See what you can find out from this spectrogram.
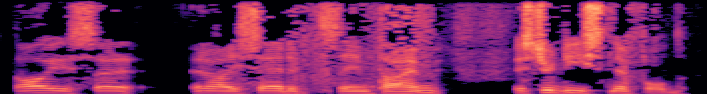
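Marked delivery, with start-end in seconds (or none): none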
